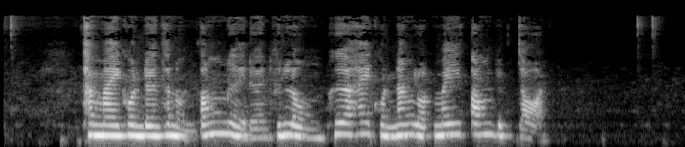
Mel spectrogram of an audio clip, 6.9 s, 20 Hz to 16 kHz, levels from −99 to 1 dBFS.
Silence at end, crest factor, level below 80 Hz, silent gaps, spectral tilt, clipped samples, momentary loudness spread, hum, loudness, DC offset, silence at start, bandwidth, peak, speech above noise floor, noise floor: 1.45 s; 14 dB; -68 dBFS; none; -6 dB/octave; under 0.1%; 14 LU; none; -16 LUFS; under 0.1%; 0.85 s; 11 kHz; -2 dBFS; 55 dB; -71 dBFS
